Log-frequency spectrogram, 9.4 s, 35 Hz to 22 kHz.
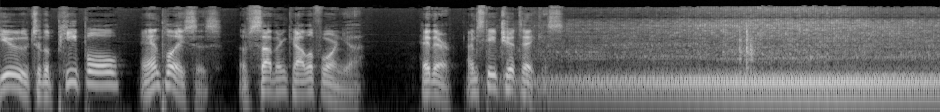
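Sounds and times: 
speech: 0.0 - 5.7
Prius engine idling without catalytic converter: 5.0 - 9.3.

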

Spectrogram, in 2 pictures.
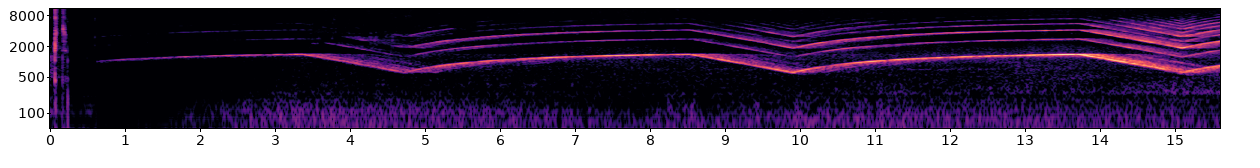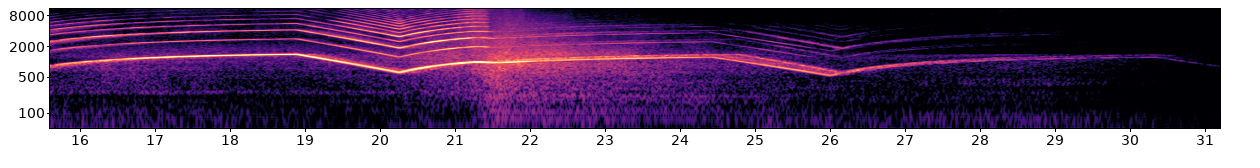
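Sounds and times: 
ambulance siren wailing with Doppler shift: 2.4 - 30.7
road noise of passing ambulance: 20.1 - 28.8.

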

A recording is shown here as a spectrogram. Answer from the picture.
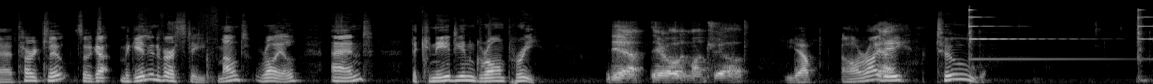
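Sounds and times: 
speech: 0.0 - 5.4, 6.1 - 10.0
bicycle-style bell ringing: 9.7 - 11.5.

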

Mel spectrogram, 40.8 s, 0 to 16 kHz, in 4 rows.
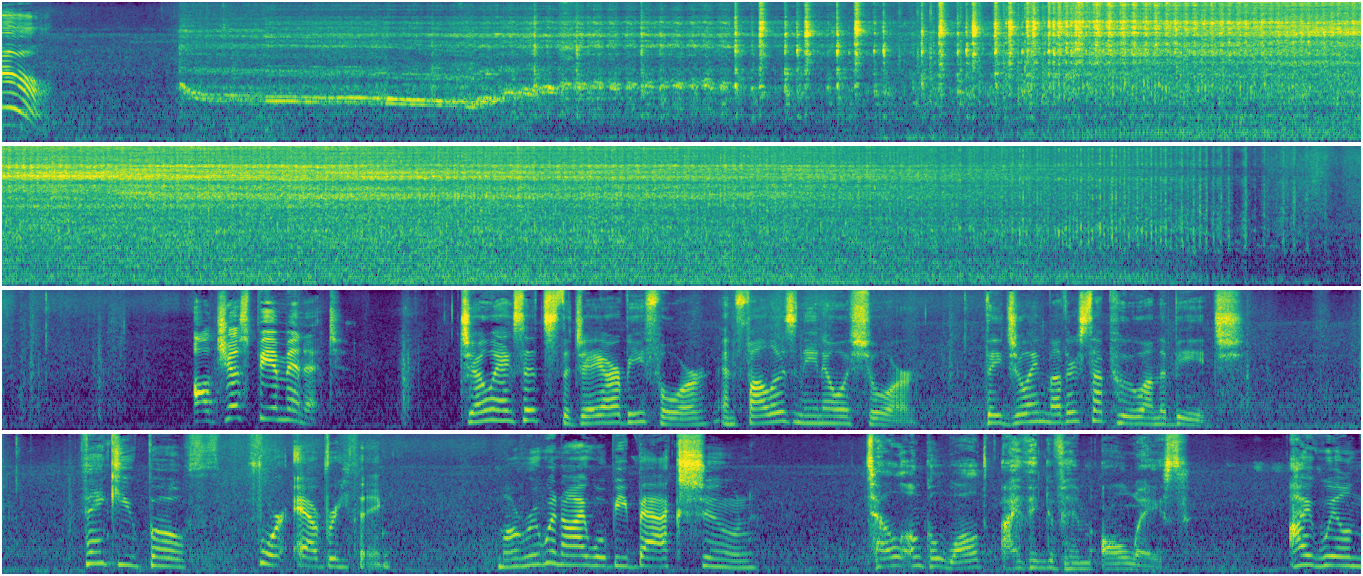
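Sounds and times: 
floatplane radial engine starter whining at a dock: 1.3 - 20.7
speech: 22.0 - 23.0, 23.9 - 29.8, 31.2 - 33.6, 34.3 - 36.4, 37.1 - 39.6, 40.2 - 40.7.

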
